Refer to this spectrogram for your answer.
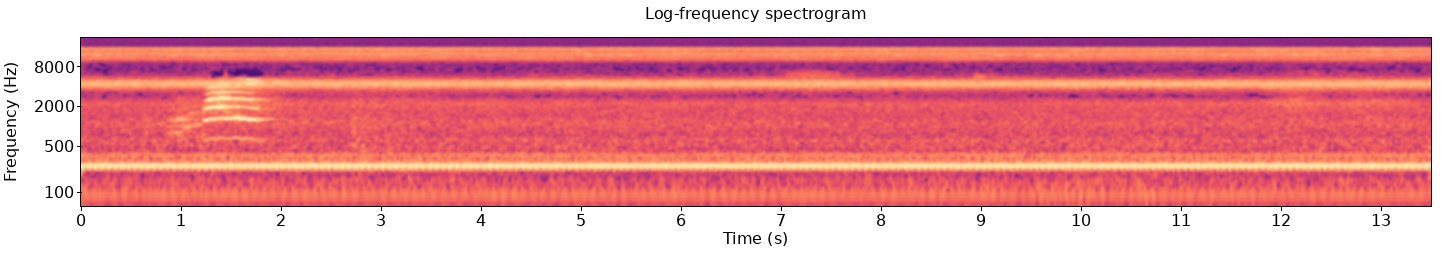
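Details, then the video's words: Siamese cat, called Thai, squabbling over sharing an armchair; one short rising-then-falling meow with clear harmonics near the start, followed by quiet with a steady electrical hum throughout. "Siamese Thai has a problem with sharing a armchair."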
